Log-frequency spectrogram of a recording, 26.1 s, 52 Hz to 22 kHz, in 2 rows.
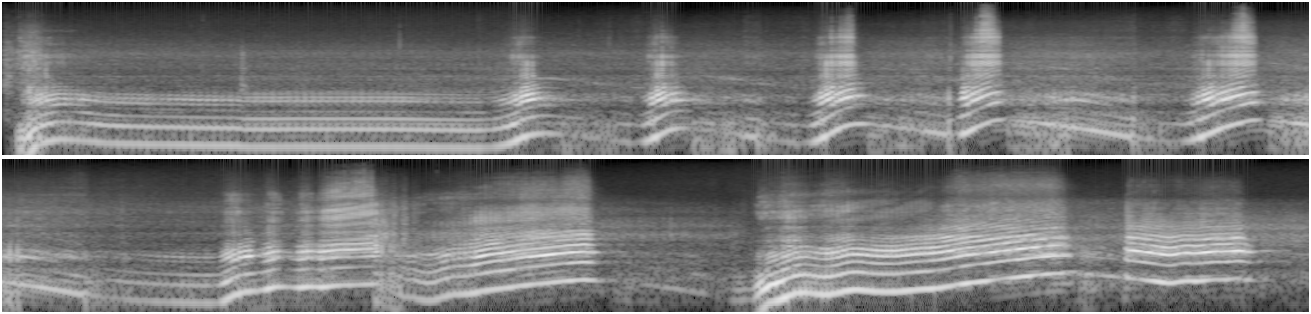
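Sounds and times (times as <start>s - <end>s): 
Nissan 350Z engine: 0.0s - 26.1s.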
